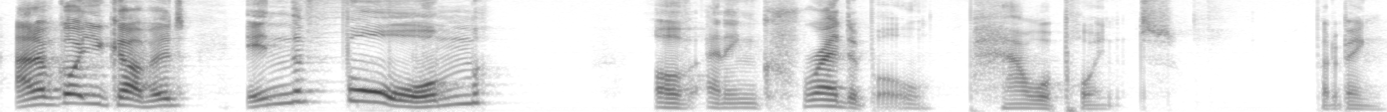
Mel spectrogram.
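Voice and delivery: big excited announcement; hyped-up promise. Acted. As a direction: sell it like a game show host.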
